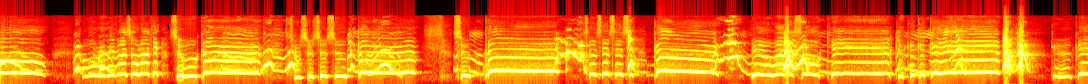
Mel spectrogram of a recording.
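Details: Shih Tzu. A Shih Tzu gives a run of sustained, tuneful howls, each note held for about a second before bending up or down. Brief gaps break the howling into a sing-song series, heard indoors.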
